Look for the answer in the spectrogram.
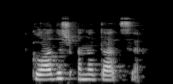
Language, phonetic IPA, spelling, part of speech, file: Russian, [ɐnɐˈtat͡sɨjə], аннотация, noun, LL-Q7737 (rus)-аннотация.wav
- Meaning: annotation (comment added to a text)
